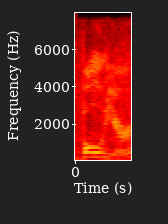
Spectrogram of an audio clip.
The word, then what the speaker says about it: Bollier: It's Bollier, right. But if you look at it, in the Army, my nickname was. Right. You wear a name tape and there's just a bunch of vowels, and they didn't want to bother pronouncing it.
